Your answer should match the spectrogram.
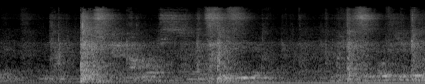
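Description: A single sharp impact about a second in, a strike landing during Muay Thai sparring, followed by faint voices in the hall.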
